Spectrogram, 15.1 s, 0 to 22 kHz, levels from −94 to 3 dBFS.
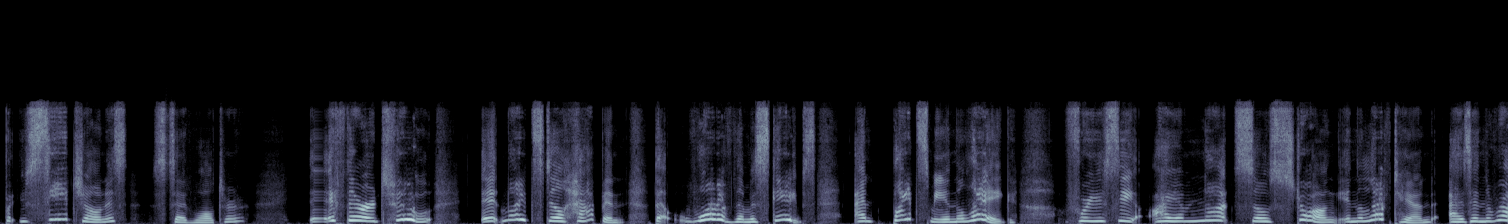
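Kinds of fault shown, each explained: Short stall from a late packet: Three times a packet came late and the jitter buffer ran dry. The receiver held the last sound until it arrived. This happens at 1.63, 2.29 and 3.14 s, stretching sound by 52, 32 and 86 ms. Nothing is lost.
Jitter buffer speed-up: The buffer had built up extra delay, so the receiver cut tiny pitch-period slices to catch up. Pitch stays the same, but the speech runs faster. From 8.68 to 10.18 s it plays at 104% speed, removing around 70 ms. At 13.48 s it briefly hits 114%.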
